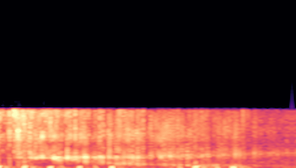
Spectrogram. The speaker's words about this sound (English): Wait a minute. I have the perfect soda pour for this.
